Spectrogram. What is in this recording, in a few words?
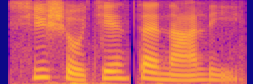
"bathroom", Mandarin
